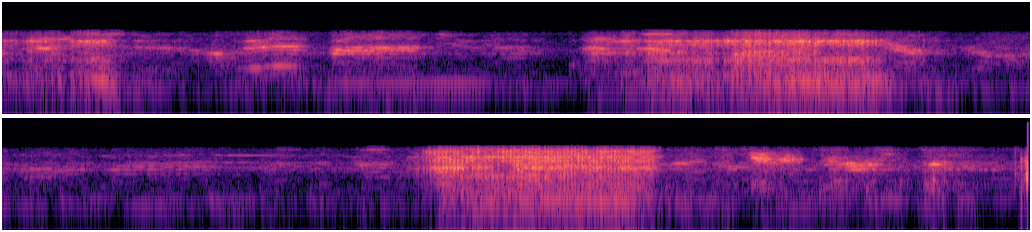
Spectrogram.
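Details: Old man snoring, real recording: loud, rough snoring in irregular bursts with a steady background hum.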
